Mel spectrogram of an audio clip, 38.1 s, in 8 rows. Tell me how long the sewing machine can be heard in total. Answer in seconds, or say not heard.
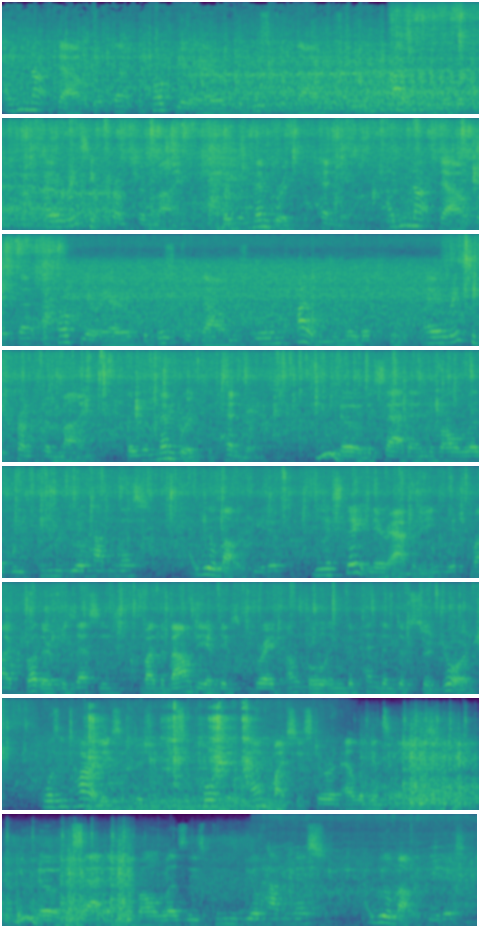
13 s.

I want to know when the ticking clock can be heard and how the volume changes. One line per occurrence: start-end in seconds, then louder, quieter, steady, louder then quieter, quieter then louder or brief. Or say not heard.
not heard.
